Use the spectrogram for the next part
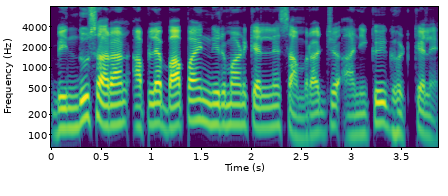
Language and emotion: Goan Konkani, neutral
